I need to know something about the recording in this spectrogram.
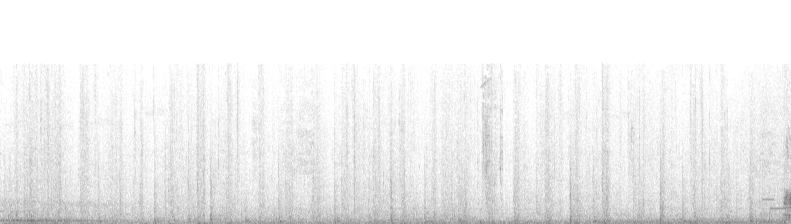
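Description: Heavy armoured footsteps thud and clank on soft ground.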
